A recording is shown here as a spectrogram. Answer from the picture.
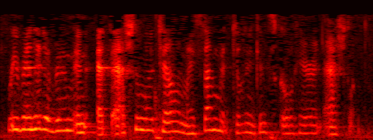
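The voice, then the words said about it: Emotional voice. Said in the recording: “Sorry, I'm getting emotional.”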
